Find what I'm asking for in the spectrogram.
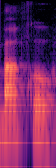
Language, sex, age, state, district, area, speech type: Goan Konkani, male, 18-30, Goa, Salcete, urban, spontaneous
